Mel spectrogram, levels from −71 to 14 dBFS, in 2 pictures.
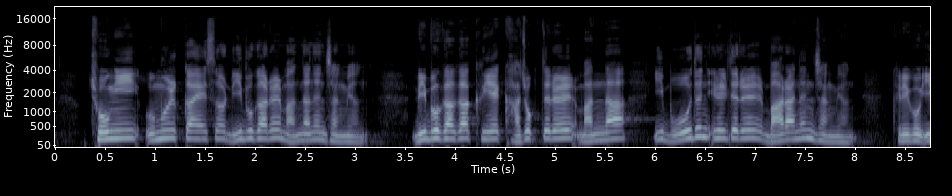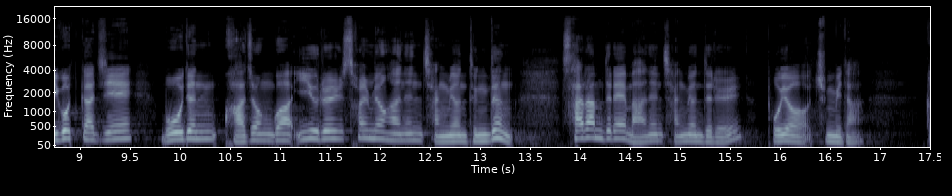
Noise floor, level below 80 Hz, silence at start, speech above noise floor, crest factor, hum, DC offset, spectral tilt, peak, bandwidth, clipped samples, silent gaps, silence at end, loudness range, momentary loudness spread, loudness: -57 dBFS; -64 dBFS; 0.35 s; 33 dB; 20 dB; none; under 0.1%; -4.5 dB/octave; -6 dBFS; 17 kHz; under 0.1%; none; 0 s; 2 LU; 10 LU; -24 LUFS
